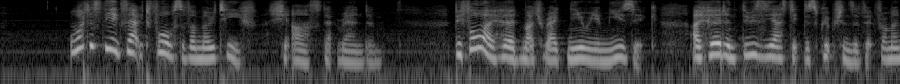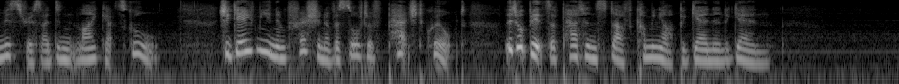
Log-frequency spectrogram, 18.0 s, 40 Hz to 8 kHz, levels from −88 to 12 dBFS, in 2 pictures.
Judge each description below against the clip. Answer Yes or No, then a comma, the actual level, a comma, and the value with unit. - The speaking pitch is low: No, high, 200 Hz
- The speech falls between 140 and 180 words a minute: Yes, average, 175 wpm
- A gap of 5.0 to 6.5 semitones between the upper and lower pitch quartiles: Yes, wide, 5.5 semitones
